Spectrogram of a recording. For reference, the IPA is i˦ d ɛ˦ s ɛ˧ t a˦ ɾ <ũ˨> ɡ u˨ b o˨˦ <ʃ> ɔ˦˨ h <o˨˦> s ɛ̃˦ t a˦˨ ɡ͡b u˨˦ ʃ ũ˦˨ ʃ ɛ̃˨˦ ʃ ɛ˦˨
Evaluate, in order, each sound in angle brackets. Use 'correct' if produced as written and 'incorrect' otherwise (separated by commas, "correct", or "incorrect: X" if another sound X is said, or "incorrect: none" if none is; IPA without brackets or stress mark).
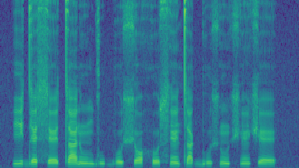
incorrect: ũ˧, correct, correct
